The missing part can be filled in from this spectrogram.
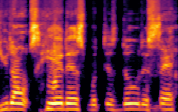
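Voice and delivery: mock screaming. Retelling how a community cries out about what they hear: imitating people screaming.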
